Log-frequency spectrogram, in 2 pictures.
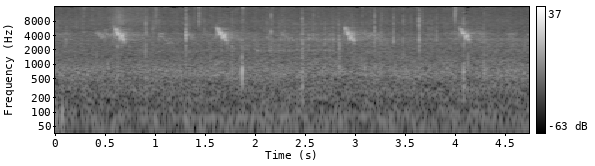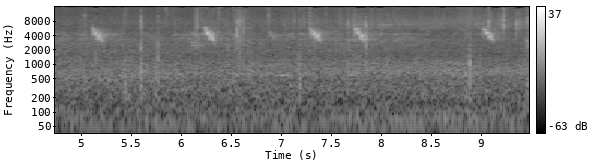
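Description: A bird repeating a short, high, falling chirp about once a second, over a steady background hiss.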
